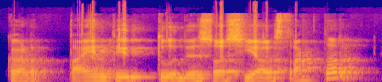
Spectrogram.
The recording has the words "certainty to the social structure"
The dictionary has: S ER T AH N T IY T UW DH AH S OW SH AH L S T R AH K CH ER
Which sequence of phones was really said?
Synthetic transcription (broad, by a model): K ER T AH N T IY T UW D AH S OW S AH L S T R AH K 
